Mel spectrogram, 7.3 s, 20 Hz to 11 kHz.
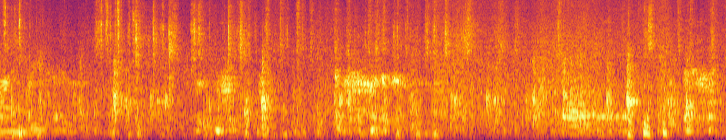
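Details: Seven eight-week-old Cardigan Welsh Corgi puppies of the Nautical litter, born 29 October 2010, playing rowdily indoors; brief high yips and whines rise out of a steady scuffle of paws and chatter, with a person's voice nearby.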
